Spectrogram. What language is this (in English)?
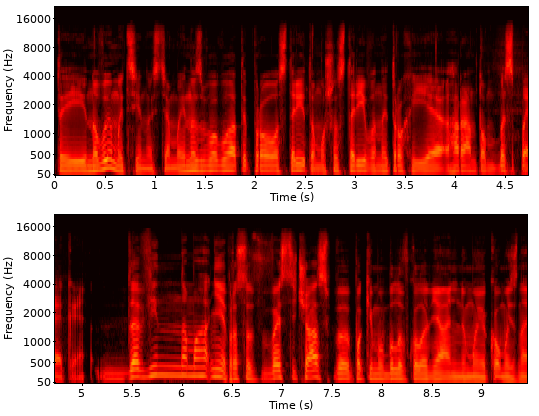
Ukrainian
